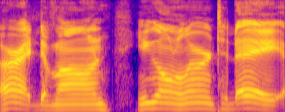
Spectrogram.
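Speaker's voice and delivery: put-on Southern accent with a taunting tone. Retelling what kids said while pushing a classmate in: Southern accent. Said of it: "I don't know why I gave him Southern accents".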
